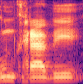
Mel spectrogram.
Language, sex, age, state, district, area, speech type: Santali, male, 60+, Jharkhand, Bokaro, rural, spontaneous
